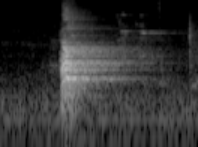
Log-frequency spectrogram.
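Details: An angry Chow Chow gives a single sharp, harsh bark that quickly fades.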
